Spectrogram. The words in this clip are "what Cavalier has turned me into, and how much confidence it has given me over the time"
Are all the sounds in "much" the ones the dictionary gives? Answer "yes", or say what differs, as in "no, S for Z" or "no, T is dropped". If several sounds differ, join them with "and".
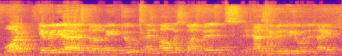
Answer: no, S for CH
